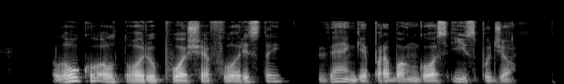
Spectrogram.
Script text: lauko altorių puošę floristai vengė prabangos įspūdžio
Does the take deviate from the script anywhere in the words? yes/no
no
